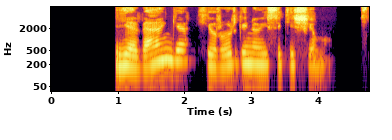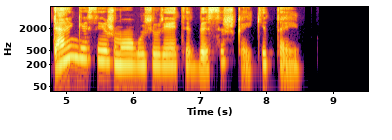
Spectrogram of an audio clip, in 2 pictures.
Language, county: Lithuanian, Kaunas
